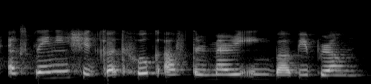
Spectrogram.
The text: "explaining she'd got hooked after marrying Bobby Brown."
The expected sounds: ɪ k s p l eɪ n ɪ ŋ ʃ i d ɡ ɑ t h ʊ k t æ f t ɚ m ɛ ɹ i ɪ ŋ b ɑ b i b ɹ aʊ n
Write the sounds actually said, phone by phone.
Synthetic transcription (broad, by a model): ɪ k s p l eɪ n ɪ ŋ ʃ i d ɡ ɑ t h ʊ k ɑ f t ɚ m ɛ ɹ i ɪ ŋ b ɑ b i b ɹ aʊ n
